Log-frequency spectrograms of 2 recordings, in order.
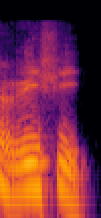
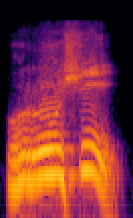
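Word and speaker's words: ऋषि: So Rutu and Rushi. It is not Rishi. Agar Rishi bol rahe hain, then you are not talking in Sanskritam, you are talking in Hindi or in Marathi or in Gujarati, but not in Sanskritam. If you are talking in Sanskritam, it will become Rushi. Rushi, longer one.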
